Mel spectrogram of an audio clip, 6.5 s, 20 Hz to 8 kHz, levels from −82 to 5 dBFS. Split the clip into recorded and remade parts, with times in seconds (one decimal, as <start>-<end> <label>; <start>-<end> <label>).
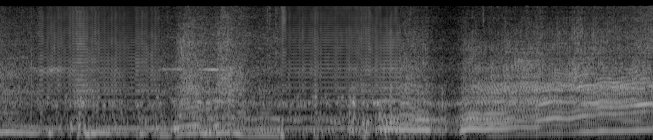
0.0-0.4 recorded; 0.4-1.6 remade; 1.6-2.8 recorded; 2.8-4.0 remade; 4.0-6.5 recorded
